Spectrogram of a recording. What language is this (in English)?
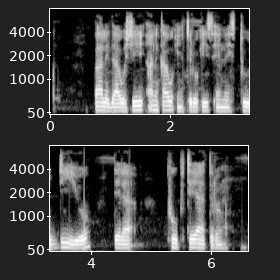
Esperanto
